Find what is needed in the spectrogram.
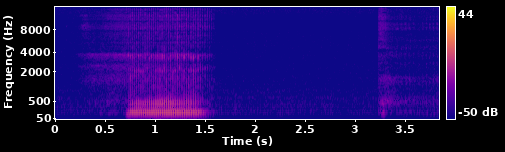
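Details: One short, buzzing inspiratory snore followed by a quiet breath out and a faint snort, from a sleeping animal; snoring.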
